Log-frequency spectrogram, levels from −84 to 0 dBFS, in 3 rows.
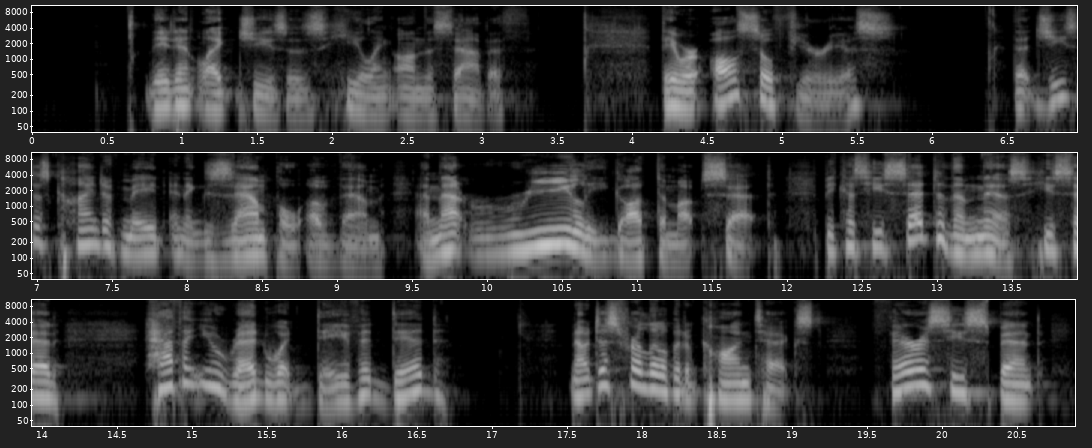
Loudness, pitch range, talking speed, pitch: -32 LUFS, 110-165 Hz, 145 wpm, 130 Hz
